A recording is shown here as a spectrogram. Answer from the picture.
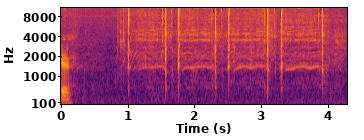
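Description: A battery-powered bubble maker's small electric motor starting up about a second in and then whirring with a steady high hum, with a string of sharp clicks over it.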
